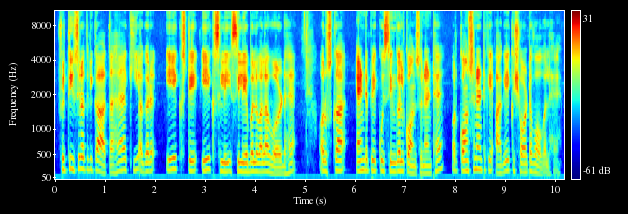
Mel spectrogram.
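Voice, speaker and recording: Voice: medium pitch, dry recording. A teacher gives a patient, explanatory grammar lesson. The teacher steps through word lists one by one and checks in often with the class.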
